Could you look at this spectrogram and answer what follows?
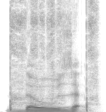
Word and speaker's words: those: have a tip here the s in these words pronounced as as the sound those those those these so we have this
